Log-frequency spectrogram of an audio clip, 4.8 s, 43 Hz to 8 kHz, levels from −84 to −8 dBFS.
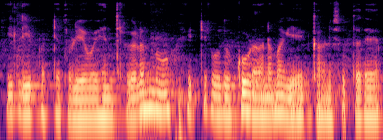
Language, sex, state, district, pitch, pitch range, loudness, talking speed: Kannada, male, Karnataka, Mysore, 110 Hz, 100-115 Hz, -18 LUFS, 100 wpm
